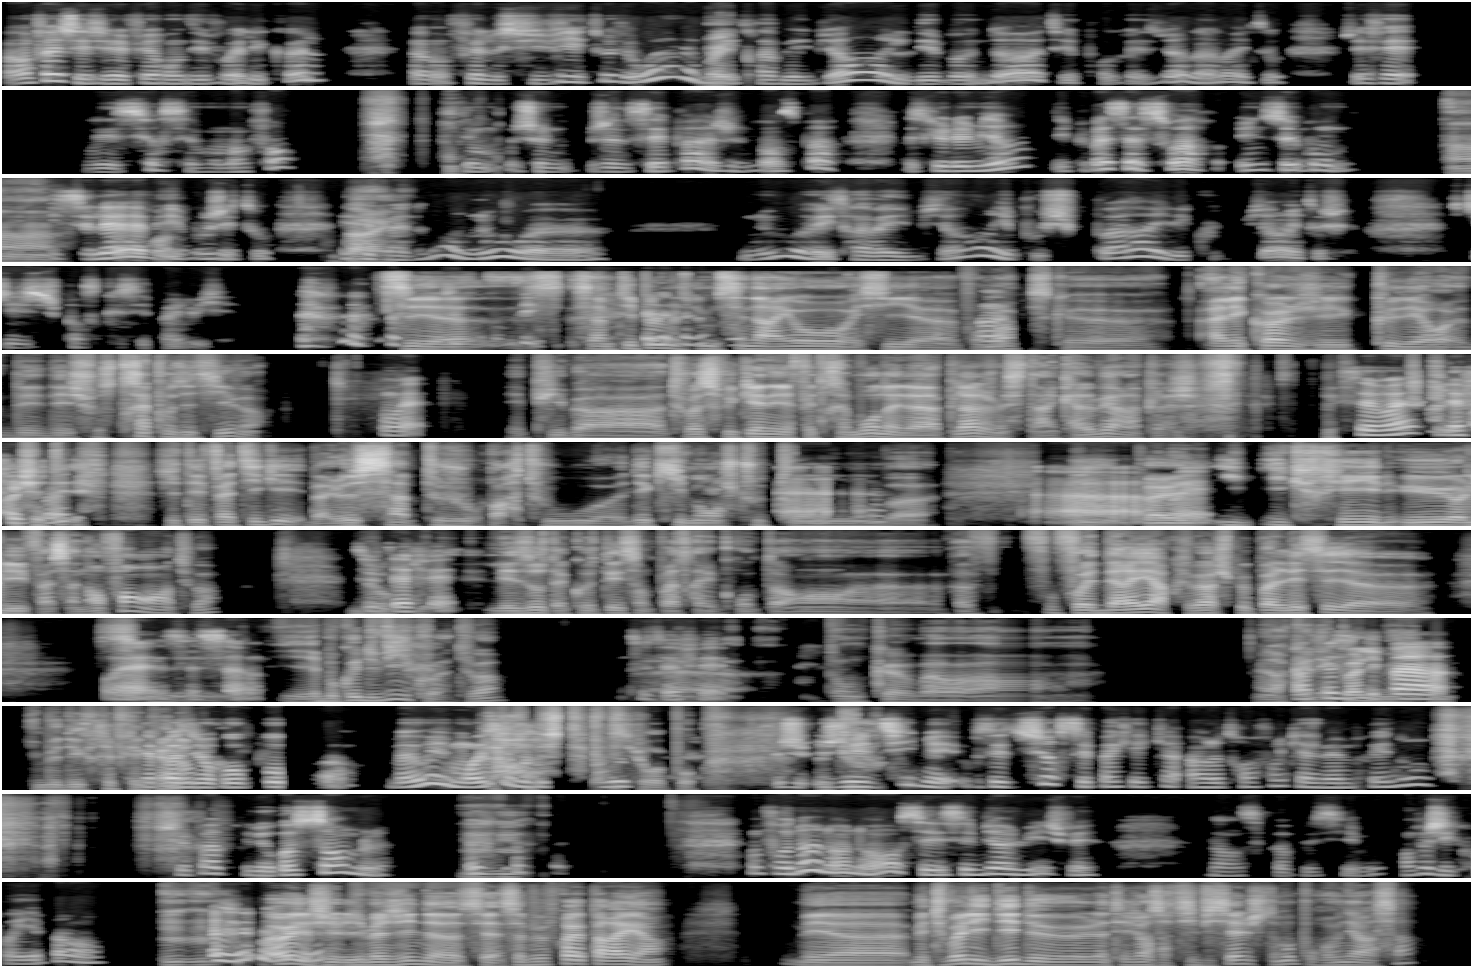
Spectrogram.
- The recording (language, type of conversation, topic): French, unstructured, Comment les professeurs peuvent-ils rendre leurs cours plus intéressants ?
- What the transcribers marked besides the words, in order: chuckle; laugh; stressed: "très"; laughing while speaking: "C'était"; chuckle; stressed: "sable"; other background noise; stressed: "vie"; laughing while speaking: "Ah non, c'était pas du repos, du tout"; unintelligible speech; chuckle; stressed: "ressemble"; laugh; laugh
